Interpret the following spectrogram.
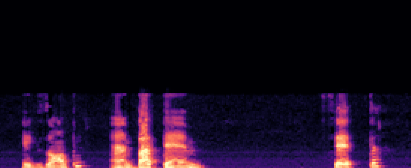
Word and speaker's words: baptême: Exemple, un baptême, cette, compter. D'un H, le bonheur, une silhouette, un bonhomme. Alors, comme vous voyez, ces lettres écrites en vert, on ne les prononce pas. Ce sont des lettres muettes.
